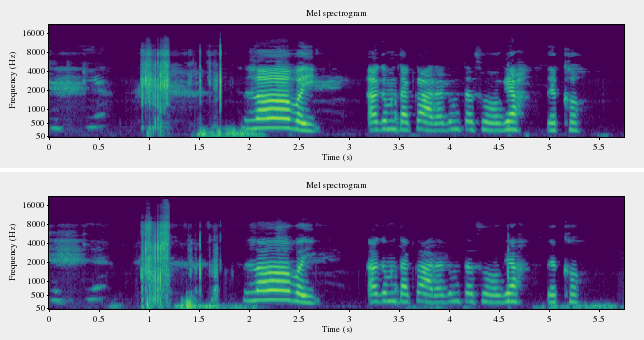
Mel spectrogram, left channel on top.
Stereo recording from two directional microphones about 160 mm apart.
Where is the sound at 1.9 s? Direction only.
10° left (ahead or behind).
